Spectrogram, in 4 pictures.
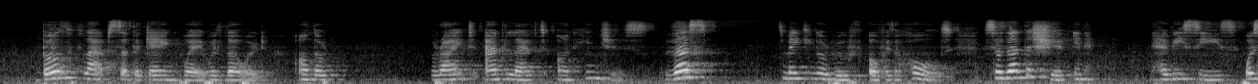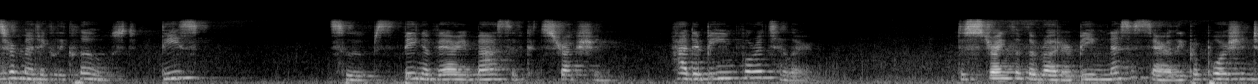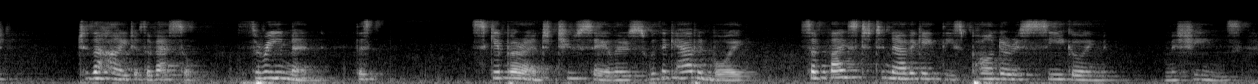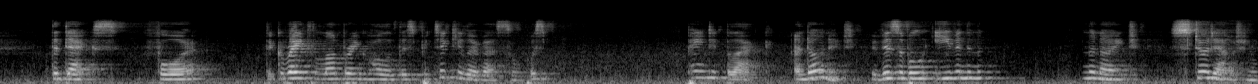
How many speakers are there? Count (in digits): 1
